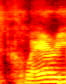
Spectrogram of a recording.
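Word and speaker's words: Klare: two pick here, Max, pretty sure it's Clary. It's not just Claire, it's like Clary or Clara. Um, you actually pronounce like the E there.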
